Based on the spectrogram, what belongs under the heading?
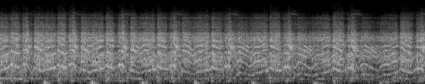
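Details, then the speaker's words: Cheap Chinese kids quad sat for years, fuel added in spark plug hole, battery nearly dead: starter whirring, cranking sags, no firing; cause found: key in off position, no spark. "The key was in the off position all that time. No spark."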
